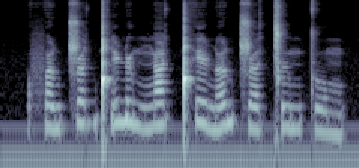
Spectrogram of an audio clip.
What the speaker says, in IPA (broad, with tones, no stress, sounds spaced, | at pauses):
f a˨ ɳ ʈ͡ʂ ɐ˦ ǃʼ i˦ ɳ ɨ˨ m ŋ a˦ ǃʰ e˦˨ ɳ a˦ ɳ ʈ͡ʂ ɐ˨ ǀ ɨ˨ m t o˨ m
